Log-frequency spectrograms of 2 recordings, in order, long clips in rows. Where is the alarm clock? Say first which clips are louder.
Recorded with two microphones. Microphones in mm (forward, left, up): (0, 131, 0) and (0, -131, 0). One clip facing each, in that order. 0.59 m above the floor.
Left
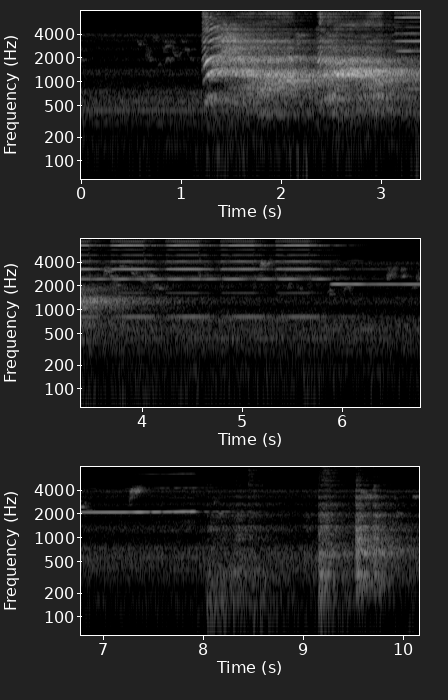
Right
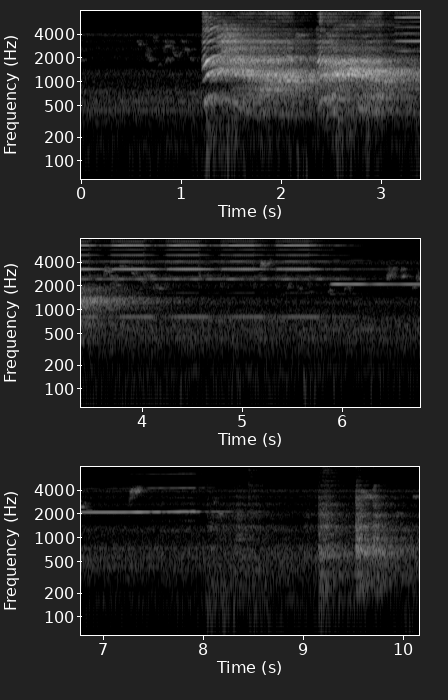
Even; 5° left (ahead or behind), 3.5 m.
